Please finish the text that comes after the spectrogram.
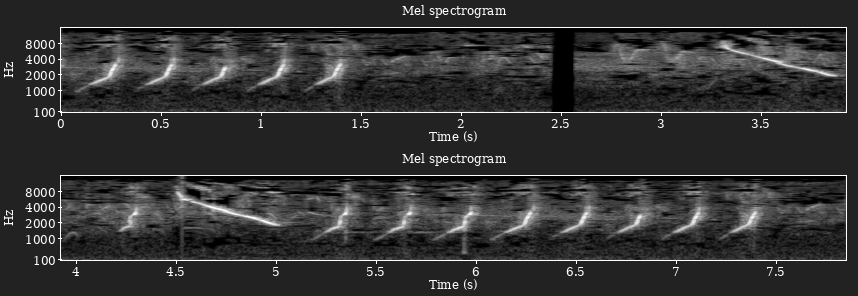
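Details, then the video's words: Northern cardinal (Cardinalis cardinalis) song: quick runs of rising whistled notes at about four per second, broken by two long, loud slurs sweeping down from high to mid pitch. "Canto Cardeal-do-norte"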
